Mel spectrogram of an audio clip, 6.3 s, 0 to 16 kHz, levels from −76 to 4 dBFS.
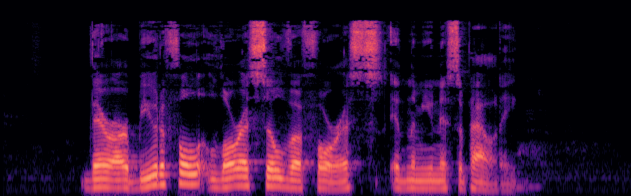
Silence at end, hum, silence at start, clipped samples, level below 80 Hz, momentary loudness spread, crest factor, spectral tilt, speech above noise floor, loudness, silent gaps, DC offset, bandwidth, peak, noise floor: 1.15 s; none; 0.85 s; under 0.1%; -48 dBFS; 9 LU; 18 dB; -4 dB/octave; 47 dB; -17 LUFS; none; under 0.1%; 11.5 kHz; -2 dBFS; -64 dBFS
